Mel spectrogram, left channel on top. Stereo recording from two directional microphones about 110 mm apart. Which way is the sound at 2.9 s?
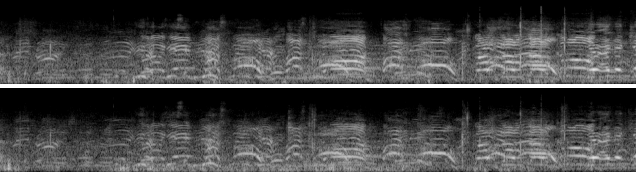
50° left (ahead or behind).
